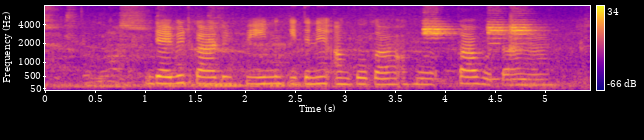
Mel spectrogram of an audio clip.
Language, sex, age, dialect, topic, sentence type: Hindi, female, 25-30, Kanauji Braj Bhasha, banking, question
